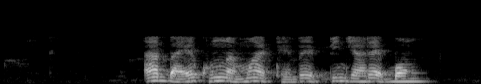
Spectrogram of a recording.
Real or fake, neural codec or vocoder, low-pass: real; none; 3.6 kHz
